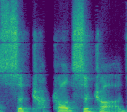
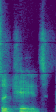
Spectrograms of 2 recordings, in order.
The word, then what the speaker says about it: saccade: They jump in patterns called saccades, or sometimes pronounced saccades.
